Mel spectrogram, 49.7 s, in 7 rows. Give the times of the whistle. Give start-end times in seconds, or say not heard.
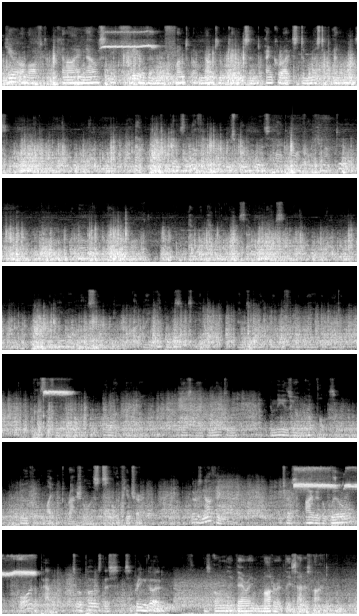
1.9-3.1, 29.2-29.9, 41.3-43.3.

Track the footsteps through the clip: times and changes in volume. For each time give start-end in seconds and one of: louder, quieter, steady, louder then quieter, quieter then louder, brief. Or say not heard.
not heard.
